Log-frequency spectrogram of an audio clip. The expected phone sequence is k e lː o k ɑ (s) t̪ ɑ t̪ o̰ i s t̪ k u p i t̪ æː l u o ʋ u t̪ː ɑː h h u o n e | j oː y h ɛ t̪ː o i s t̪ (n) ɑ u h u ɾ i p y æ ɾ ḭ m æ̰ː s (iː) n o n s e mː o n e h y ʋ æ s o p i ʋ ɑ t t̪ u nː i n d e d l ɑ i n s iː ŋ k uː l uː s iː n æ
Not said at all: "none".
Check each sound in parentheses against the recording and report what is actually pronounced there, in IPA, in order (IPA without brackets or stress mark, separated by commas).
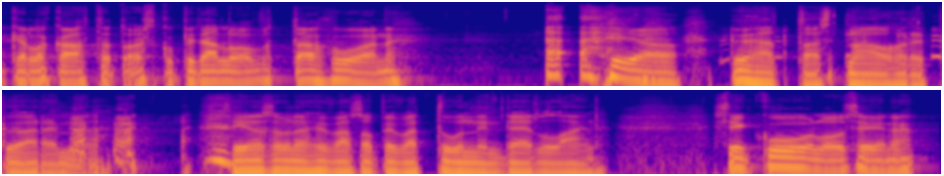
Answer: h, n, iː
